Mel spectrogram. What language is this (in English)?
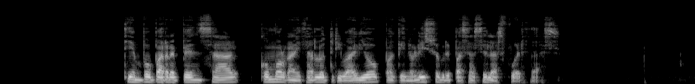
Aragonese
